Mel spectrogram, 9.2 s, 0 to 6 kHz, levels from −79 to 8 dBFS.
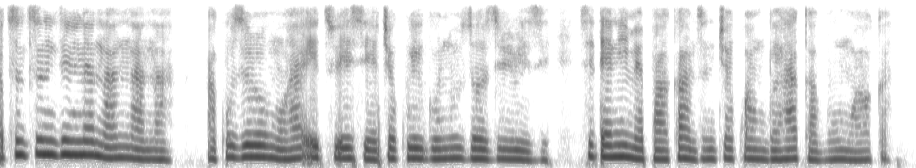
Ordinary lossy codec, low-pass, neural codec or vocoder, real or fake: none; 5.4 kHz; codec, 16 kHz, 4 kbps, FreqCodec, smaller model; fake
